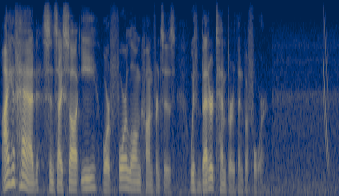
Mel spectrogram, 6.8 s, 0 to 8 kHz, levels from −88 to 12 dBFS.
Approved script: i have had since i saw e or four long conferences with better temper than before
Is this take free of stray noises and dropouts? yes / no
no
